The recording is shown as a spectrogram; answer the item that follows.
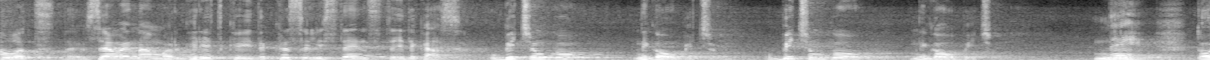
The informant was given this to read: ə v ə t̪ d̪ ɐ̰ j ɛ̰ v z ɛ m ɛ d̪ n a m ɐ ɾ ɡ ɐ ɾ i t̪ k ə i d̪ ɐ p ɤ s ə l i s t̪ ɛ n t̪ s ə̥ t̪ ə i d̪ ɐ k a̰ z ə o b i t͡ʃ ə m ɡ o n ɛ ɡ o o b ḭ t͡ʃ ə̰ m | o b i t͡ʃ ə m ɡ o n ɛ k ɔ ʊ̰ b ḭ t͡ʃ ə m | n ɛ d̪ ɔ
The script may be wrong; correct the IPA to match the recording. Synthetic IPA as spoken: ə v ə t̪ d̪ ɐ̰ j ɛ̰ v z ɛ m ɛ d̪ n a m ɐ ɾ ɡ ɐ ɾ i t̪ k ə i d̪ ɐ k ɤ s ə l i s t̪ ɛ n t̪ s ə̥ t̪ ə i d̪ ɐ k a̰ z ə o b i t͡ʃ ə m ɡ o n ɛ ɡ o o b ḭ t͡ʃ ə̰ m | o b i t͡ʃ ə m ɡ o n ɛ ɡ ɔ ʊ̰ b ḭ t͡ʃ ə m | n ɛ t̪ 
